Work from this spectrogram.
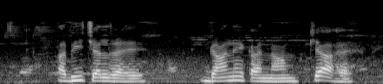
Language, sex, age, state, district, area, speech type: Urdu, male, 18-30, Uttar Pradesh, Shahjahanpur, urban, read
